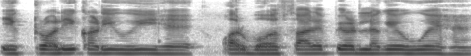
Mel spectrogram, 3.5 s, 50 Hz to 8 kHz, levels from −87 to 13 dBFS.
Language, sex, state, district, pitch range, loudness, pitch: Hindi, male, Uttar Pradesh, Lalitpur, 150-160 Hz, -16 LUFS, 155 Hz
